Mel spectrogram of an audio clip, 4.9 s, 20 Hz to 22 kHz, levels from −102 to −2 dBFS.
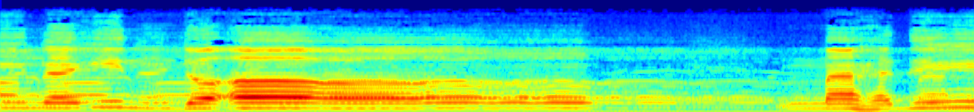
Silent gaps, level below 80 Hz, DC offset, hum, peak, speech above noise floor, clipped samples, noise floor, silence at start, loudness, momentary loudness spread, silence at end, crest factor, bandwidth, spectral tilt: none; -48 dBFS; under 0.1%; none; 0 dBFS; 23 dB; under 0.1%; -39 dBFS; 0 s; -18 LUFS; 24 LU; 0 s; 18 dB; 13 kHz; -5 dB/octave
